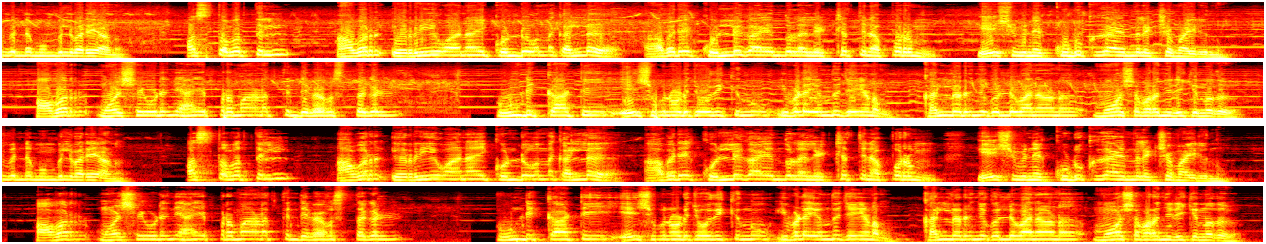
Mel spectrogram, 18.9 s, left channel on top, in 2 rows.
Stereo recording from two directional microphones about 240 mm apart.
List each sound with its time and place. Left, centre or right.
0.0 s a man's voice: centre
9.6 s speech: left
14.4 s a man's voice: centre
